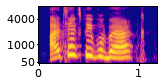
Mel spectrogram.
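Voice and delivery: indignant. Real, not acted. Defending herself, repeated.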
